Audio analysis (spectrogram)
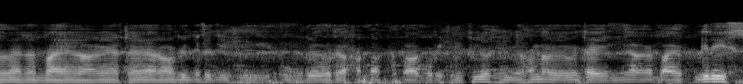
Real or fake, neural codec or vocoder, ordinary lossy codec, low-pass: fake; codec, 44.1 kHz, 3.4 kbps, Pupu-Codec; none; 7.2 kHz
